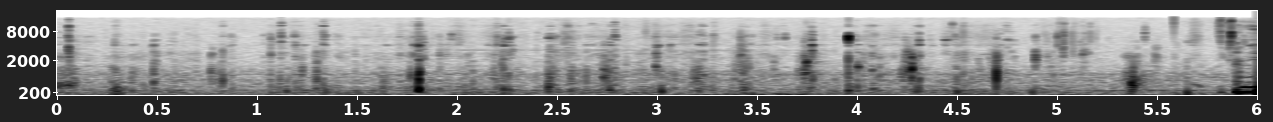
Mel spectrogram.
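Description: Close-miked chewing of a bite of homemade pizza: a run of small, irregular clicks of mouth and crust.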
